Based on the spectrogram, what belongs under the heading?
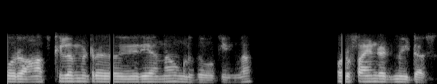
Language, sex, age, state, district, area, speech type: Tamil, male, 30-45, Tamil Nadu, Salem, urban, conversation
